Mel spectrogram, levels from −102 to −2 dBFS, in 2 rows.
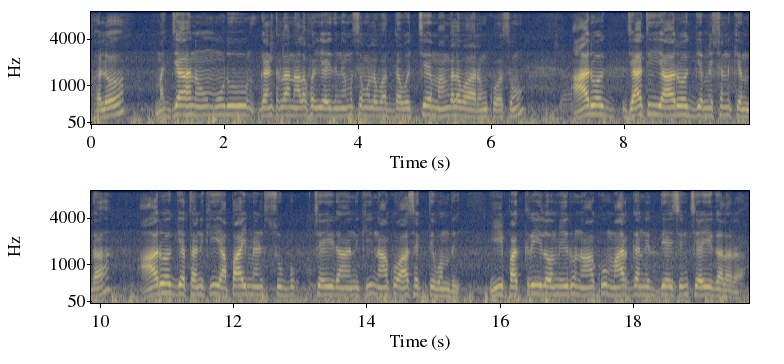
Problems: none marked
